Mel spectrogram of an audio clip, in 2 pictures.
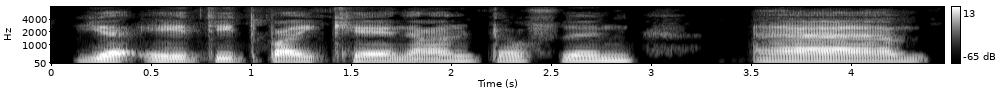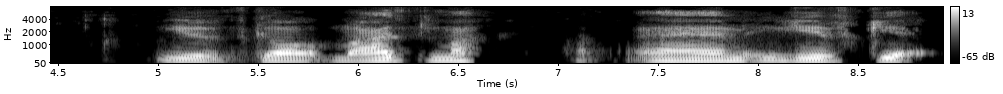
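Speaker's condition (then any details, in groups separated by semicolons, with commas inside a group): Cerebral palsy; unable to walk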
